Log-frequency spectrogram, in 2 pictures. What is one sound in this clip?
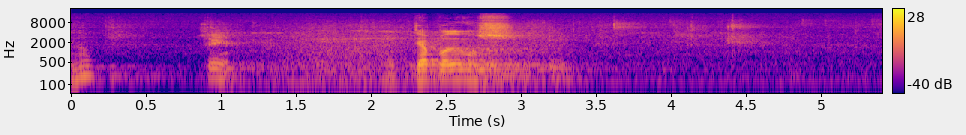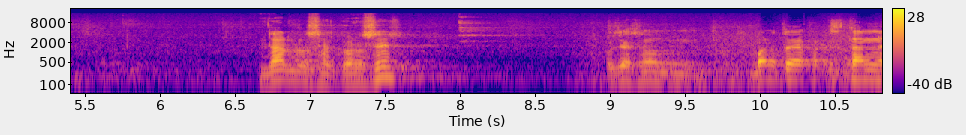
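An elderly man speaks slowly and calmly into a microphone in a large echoing hall.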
